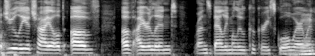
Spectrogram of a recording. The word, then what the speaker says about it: Ballymaloe: Ballymaloe. Yeah, the Ballymaloe, and you said it right.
